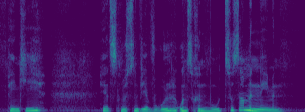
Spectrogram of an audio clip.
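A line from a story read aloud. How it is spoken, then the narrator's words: Sighed. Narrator (German): seufzte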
